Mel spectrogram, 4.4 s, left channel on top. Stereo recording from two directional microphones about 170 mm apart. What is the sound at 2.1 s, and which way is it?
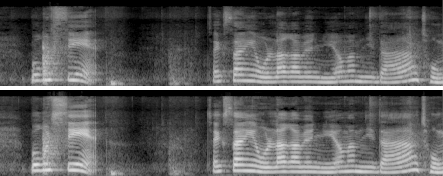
A woman's voice, 15° right (ahead or behind).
